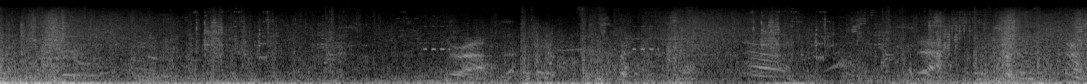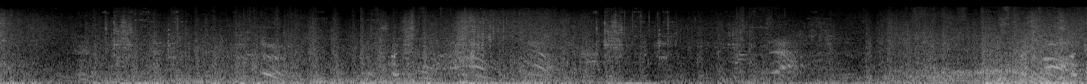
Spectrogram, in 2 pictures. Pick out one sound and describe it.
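A rifle fires shots in a video game.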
